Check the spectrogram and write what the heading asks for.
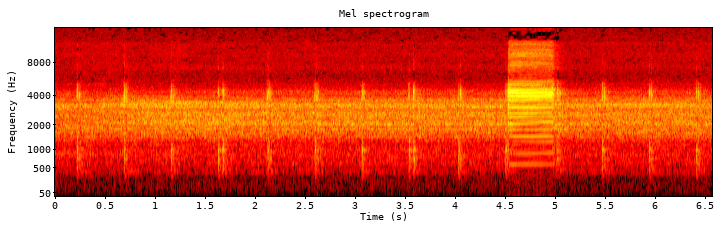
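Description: Ghost-box radio scanning through stations: a steady static hiss with a short click about twice a second as it jumps. About four and a half seconds in, a louder half-second burst of pitched radio sound cuts through the static.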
